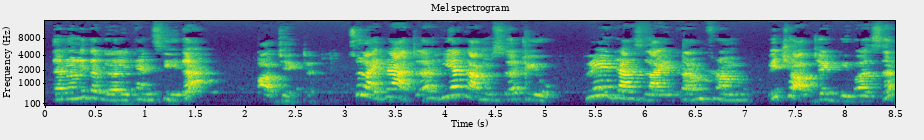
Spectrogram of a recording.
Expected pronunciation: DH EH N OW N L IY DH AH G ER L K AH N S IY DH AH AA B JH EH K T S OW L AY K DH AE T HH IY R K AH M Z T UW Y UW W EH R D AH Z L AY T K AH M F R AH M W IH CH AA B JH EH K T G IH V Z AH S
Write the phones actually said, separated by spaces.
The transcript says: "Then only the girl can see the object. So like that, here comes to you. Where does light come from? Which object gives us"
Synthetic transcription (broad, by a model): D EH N OW N L IY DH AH G ER L K AH N S IY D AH AA B JH EH K T S OW L AY K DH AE T HH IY R K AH M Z T UW Y UW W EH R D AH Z L AY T K AH M F R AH M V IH CH AA B JH EH K T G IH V AH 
